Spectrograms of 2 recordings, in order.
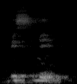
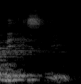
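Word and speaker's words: بسم: Lalu begitu digabung dengan ba itu dibaca bismi. Asalnya bismi. Hamzahnya dihapus karena dia hamzah wasol.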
